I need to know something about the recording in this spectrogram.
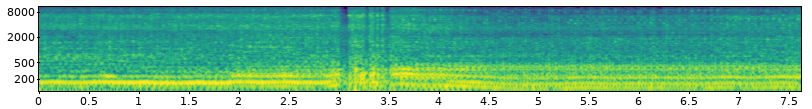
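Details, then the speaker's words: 2005 Lotus Elise with a Weapon-R header and cat delete mocked up, not bolted, no gasket and open O2 sensor holes: a loud, deep, raspy idle with an open, chuffing note. Exhaust leak at the unsealed header. "we got this to hold you can hear you know there's no gasket on it we have a gasket or anything on it we just throw it start it up for the heck of it"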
